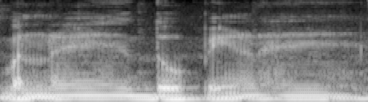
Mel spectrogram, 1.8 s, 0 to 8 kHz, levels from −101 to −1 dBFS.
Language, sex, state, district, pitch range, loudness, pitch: Hindi, male, Uttar Pradesh, Lucknow, 105-110 Hz, -14 LUFS, 105 Hz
